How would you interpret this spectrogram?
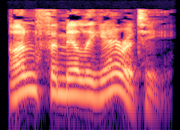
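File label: "unfamiliarity", English, uk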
